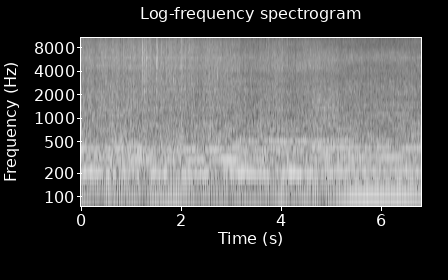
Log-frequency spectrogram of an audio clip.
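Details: Rebuilt Troy-Bilt Super Bronco riding mower mowing after repair: steady drone, even low hum and constant-pitch blade whine, with no knocks or bogging. No pounding any more, and it cuts grass fine.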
